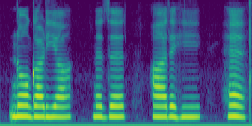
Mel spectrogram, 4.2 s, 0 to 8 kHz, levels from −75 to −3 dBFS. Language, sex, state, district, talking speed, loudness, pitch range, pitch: Hindi, female, Himachal Pradesh, Shimla, 85 wpm, -14 LUFS, 235-245 Hz, 240 Hz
